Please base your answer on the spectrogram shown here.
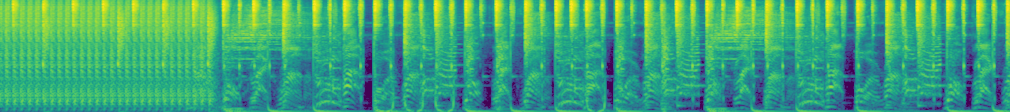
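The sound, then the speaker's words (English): A machine-gun fire sound effect opens with a sustained rattle of rapid shots, then gives way to loud, punchy hits repeating in a steady rhythm. “Shoot your guns in the air. Three times in the air. Shoot your guns in the air. Machine gun.”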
